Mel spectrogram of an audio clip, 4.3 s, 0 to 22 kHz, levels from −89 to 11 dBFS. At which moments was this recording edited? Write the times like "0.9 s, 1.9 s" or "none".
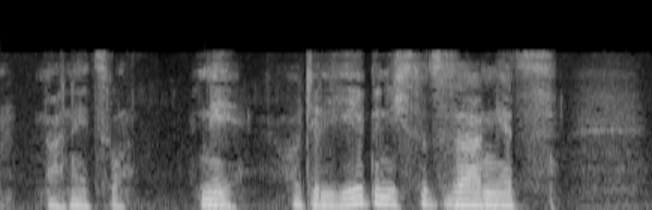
1.2 s

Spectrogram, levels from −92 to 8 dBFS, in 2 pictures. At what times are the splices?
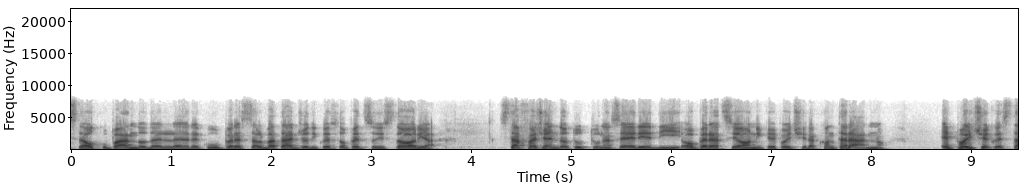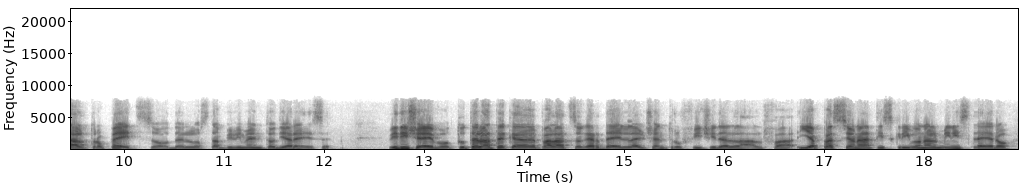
6.1 s

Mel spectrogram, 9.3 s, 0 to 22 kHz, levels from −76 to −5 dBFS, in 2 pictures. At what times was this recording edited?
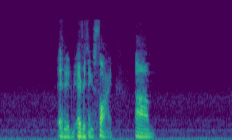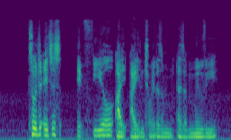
none

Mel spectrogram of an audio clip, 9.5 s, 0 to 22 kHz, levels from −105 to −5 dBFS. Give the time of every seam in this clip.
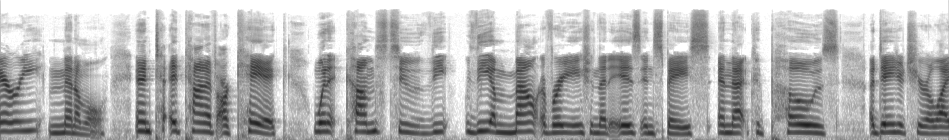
1.8 s, 4.6 s

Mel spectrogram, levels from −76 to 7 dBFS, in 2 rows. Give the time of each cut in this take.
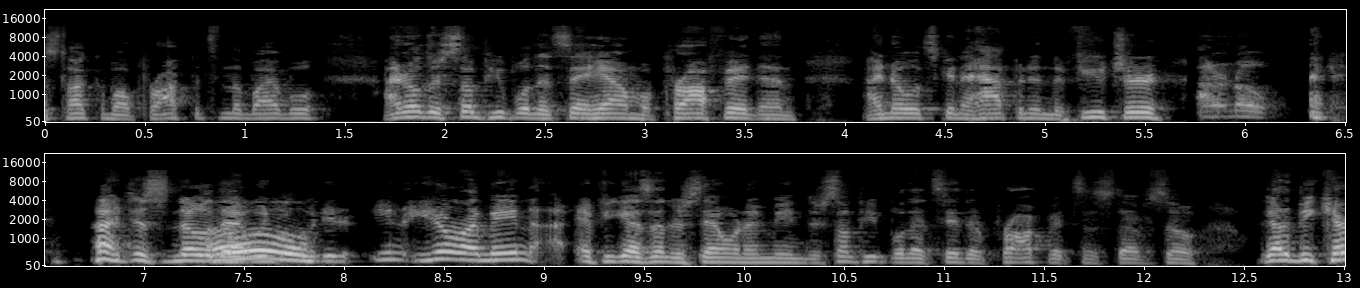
5.7 s

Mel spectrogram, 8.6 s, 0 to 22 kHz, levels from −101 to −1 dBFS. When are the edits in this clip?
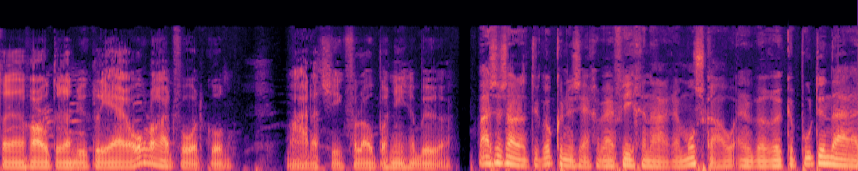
4.6 s

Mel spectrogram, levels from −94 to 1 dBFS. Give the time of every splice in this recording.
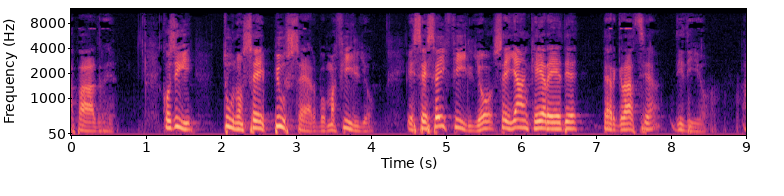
none

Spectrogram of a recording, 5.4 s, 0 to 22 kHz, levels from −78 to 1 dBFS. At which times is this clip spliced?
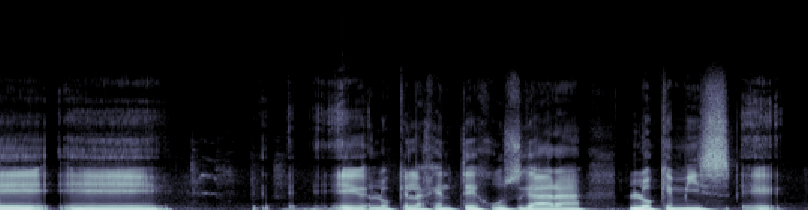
2.5 s, 4.1 s

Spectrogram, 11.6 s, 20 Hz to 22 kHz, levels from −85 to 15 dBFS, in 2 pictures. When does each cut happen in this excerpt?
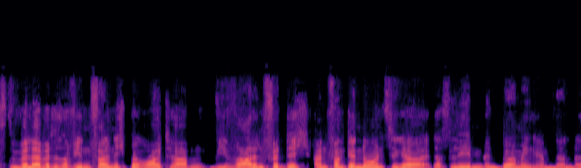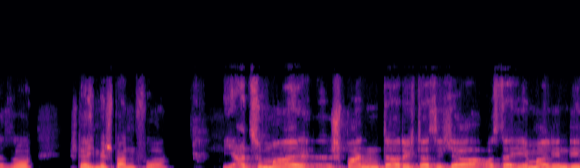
none

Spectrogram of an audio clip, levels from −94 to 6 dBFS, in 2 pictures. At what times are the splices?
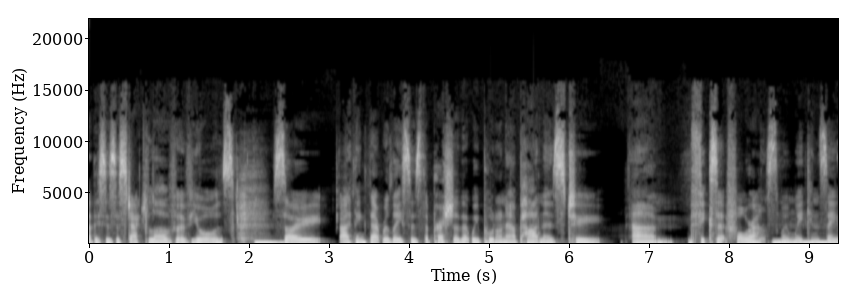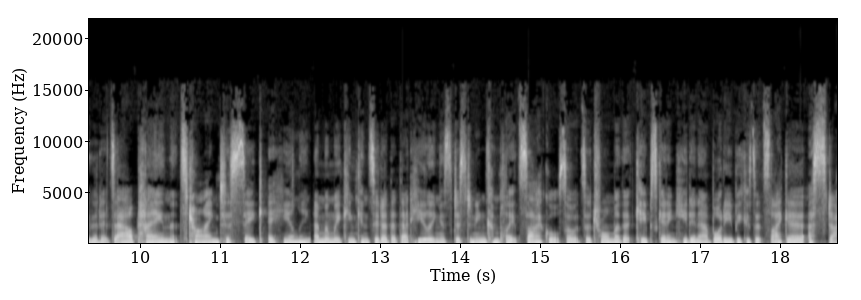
12.1 s

